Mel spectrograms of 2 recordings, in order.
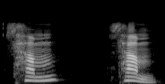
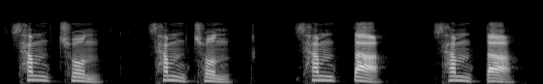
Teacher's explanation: The syllable ‘삼’, ‘삶‘ are all sounded as ‘삼’.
